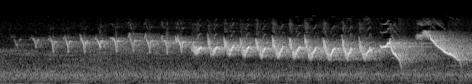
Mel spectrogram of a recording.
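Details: Chirping bird song: a long accelerating series of brisk, high downslurred notes, roughly eighteen in a row, closing with a sweeping falling whistle; soft constant background noise underneath.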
